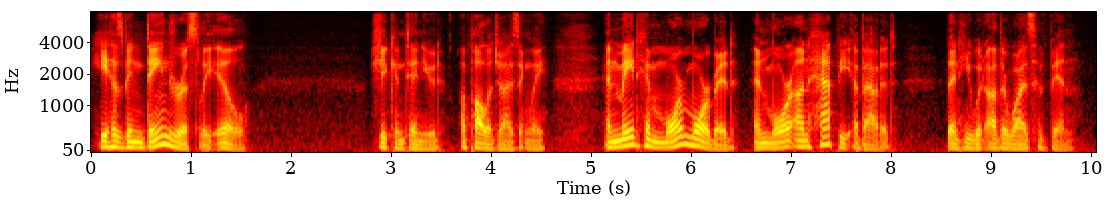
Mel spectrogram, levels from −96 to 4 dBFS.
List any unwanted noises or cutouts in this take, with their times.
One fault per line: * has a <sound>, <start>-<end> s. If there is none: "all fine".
all fine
